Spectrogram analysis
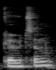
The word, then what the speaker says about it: Gotham: And then hilariously, there's a little village nearby here called Gotam, but it's spelled Gotham, but apparently locals pronounce it GOM.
